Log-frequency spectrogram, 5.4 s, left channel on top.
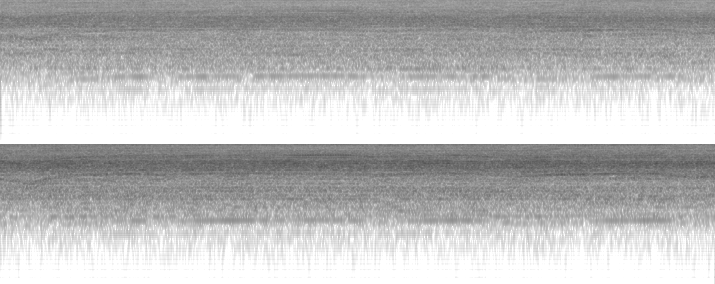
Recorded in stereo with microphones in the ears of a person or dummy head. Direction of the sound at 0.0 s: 70° right (ahead or behind).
